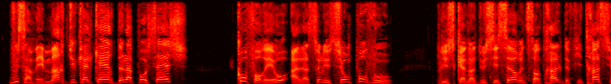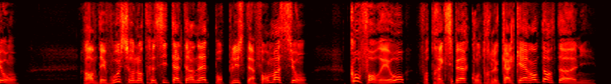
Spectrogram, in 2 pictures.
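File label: African French, Commercial; GoLocalise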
